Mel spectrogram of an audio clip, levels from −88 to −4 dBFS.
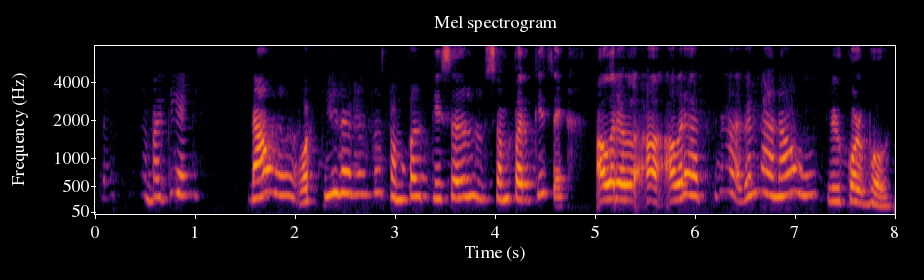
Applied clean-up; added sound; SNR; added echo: neural mask model DeepFilterNet 3.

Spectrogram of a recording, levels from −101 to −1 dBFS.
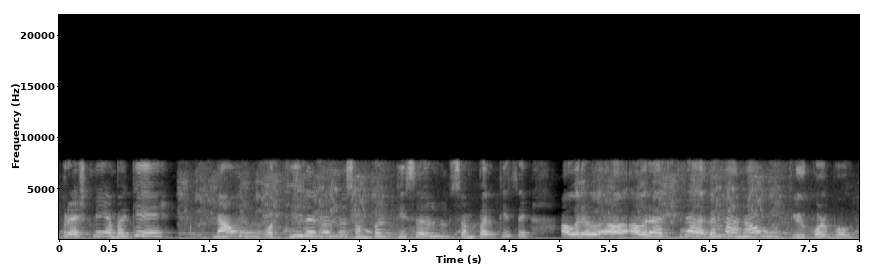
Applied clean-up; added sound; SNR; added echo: none; Bird; 11 dB; reverberation time 0.4 s.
